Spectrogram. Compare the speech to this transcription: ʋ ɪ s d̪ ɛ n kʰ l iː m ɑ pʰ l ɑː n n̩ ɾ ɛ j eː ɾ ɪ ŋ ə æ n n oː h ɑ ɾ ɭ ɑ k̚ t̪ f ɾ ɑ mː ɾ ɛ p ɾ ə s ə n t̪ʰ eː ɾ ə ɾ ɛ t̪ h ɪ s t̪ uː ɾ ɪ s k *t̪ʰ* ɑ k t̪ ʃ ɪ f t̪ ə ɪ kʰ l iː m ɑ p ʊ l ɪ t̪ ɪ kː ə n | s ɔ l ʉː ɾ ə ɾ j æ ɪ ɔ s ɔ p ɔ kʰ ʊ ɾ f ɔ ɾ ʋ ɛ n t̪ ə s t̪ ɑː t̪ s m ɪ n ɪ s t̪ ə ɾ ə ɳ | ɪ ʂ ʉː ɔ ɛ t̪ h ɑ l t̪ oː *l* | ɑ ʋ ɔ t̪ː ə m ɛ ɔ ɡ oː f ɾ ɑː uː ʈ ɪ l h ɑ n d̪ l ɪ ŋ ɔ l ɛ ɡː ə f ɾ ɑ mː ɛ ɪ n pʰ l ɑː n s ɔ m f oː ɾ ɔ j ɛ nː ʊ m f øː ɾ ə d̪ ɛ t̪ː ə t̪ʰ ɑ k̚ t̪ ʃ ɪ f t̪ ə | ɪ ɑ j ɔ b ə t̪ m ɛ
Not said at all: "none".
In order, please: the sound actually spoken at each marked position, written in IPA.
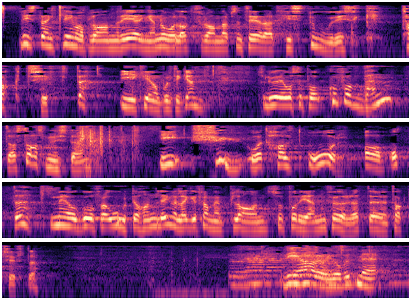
t̪ʰ, ɾ

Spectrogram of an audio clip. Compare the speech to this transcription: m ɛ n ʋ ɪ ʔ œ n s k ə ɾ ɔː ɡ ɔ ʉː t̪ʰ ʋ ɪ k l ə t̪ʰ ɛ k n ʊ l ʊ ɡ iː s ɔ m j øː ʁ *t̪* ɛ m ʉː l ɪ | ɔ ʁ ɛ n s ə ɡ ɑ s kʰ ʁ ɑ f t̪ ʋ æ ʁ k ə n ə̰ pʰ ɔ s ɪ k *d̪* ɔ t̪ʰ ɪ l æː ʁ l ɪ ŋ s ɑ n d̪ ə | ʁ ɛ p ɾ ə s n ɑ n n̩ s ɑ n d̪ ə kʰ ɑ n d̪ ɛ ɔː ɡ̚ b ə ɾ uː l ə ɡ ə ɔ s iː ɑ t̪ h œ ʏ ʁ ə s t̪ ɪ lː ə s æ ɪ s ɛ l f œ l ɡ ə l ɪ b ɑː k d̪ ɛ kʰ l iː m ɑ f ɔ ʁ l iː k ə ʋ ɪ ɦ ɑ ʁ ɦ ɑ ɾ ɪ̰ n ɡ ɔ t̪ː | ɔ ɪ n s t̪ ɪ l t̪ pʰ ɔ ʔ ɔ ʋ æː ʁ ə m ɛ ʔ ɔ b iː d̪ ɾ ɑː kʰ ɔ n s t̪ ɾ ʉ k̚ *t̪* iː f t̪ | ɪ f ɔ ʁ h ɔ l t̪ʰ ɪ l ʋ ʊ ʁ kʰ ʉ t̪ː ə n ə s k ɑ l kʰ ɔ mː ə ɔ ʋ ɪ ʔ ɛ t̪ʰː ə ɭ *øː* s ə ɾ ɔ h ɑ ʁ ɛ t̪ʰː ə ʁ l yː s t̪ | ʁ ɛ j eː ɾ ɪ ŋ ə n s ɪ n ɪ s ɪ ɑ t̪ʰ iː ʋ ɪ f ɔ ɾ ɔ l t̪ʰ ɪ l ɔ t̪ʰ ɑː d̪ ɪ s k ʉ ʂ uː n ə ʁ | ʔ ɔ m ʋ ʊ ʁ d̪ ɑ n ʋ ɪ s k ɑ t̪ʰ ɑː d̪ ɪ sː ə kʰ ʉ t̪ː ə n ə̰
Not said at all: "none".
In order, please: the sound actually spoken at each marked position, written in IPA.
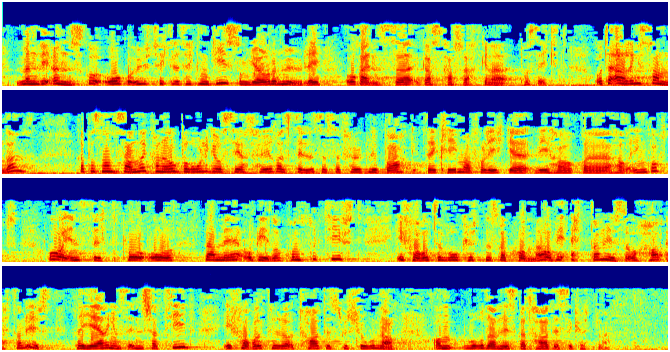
d̪, t̪, t̪ʰ, yː

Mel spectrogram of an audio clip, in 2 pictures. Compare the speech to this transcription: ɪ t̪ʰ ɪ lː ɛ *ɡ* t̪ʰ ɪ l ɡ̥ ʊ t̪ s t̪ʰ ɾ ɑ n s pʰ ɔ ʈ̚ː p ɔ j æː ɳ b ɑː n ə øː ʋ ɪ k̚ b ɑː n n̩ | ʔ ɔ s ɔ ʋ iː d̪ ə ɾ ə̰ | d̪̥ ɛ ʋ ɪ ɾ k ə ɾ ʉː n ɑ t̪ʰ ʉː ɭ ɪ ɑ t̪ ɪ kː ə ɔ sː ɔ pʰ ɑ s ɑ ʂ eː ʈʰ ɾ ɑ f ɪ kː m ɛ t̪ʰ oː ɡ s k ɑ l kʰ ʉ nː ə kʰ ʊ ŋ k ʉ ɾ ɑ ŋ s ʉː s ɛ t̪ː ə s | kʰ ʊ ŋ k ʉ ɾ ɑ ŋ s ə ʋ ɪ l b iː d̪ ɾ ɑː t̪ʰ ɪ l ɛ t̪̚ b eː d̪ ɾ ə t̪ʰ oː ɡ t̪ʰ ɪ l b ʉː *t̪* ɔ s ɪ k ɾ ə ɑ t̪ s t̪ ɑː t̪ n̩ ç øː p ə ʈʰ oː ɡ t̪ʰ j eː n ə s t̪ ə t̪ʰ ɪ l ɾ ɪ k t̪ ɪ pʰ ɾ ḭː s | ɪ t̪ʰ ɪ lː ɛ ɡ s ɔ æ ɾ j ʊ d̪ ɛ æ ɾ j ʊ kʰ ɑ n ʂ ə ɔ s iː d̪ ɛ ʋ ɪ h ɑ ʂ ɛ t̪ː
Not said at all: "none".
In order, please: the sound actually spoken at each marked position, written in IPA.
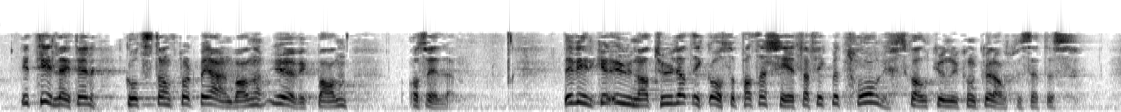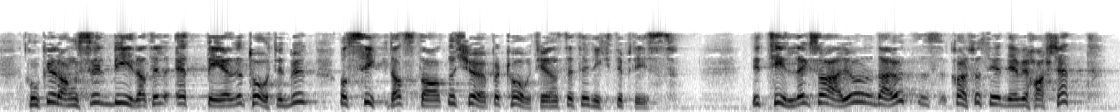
ɡ, d̪

